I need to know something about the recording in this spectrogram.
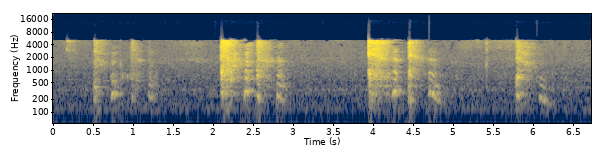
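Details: Girl coughing: four bouts of short, repeated coughs in a quiet room, each bout two to four coughs.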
